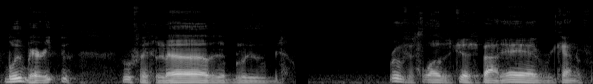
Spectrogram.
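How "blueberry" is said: ordinary talk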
